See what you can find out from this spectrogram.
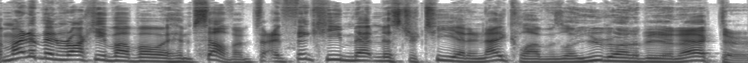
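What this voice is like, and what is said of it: Poor Sylvester Stallone impression. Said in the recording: “It's a terrible impression. ... But most of mine are.”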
